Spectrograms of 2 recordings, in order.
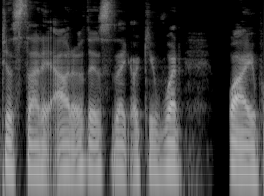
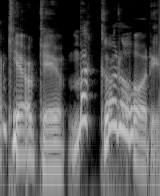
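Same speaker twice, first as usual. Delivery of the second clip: mimicking own voice; 5 semitones higher than usual. Imitating own clip.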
